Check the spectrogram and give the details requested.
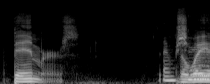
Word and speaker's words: Bimmer: BMW cars are not called Beamers. They're called Bimmers.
